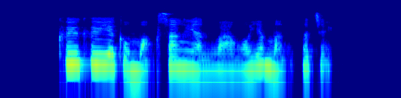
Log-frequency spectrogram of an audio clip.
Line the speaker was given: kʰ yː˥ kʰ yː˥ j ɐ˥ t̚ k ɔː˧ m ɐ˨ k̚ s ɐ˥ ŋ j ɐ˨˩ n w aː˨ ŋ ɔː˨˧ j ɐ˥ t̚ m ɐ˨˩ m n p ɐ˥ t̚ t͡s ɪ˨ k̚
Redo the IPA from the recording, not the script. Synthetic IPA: kʰ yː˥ kʰ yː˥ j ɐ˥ t̚ k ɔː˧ m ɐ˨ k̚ s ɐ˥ ŋ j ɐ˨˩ n w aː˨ ŋ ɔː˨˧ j ɐ˥ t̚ m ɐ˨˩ n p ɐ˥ t̚ t͡s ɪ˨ k̚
